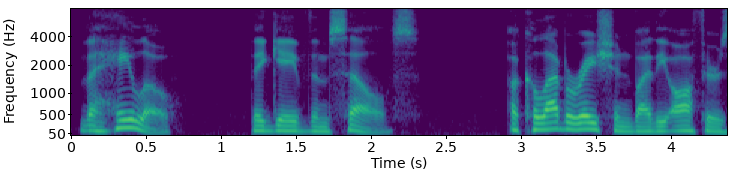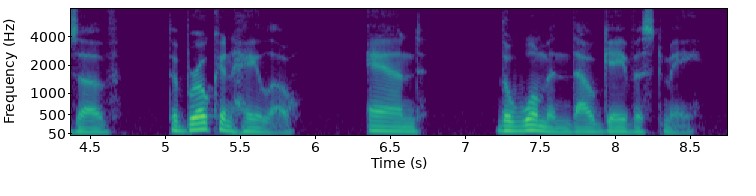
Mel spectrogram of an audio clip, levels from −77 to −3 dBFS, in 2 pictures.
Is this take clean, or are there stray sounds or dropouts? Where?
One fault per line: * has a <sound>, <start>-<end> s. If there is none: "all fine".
all fine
